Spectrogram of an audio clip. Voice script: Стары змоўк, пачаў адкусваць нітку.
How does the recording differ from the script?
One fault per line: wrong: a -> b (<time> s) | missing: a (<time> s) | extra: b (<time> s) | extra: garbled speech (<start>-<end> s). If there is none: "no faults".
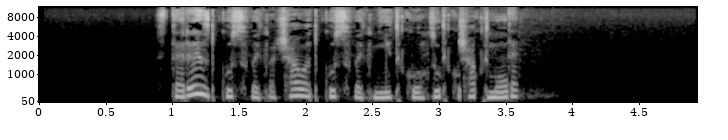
wrong: змоўк -> адкусваць (1.3 s)
extra: garbled speech (2.9-3.6 s)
